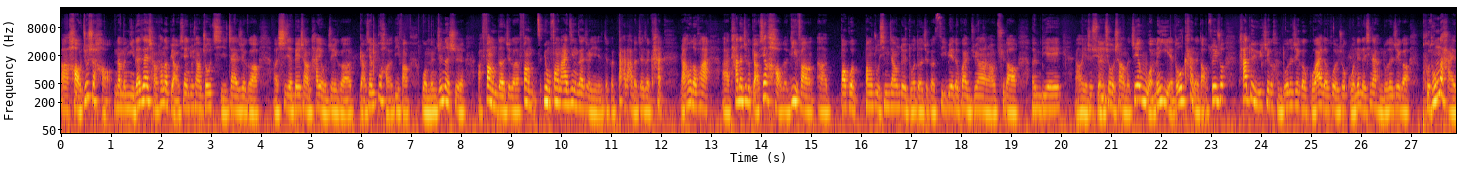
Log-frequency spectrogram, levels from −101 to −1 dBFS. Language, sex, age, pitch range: Chinese, male, 20-39, 120-155 Hz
